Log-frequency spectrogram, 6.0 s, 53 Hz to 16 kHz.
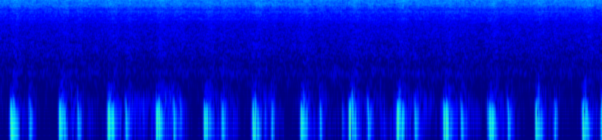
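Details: Adult male's own heartbeat recorded while sick, after a hard cough: strong, regular low lub-dub thumps at about 125 per minute; fast heartbeat (tachycardia).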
